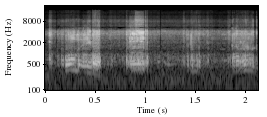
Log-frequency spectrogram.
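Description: Talk-radio speech from an FM broadcast played through the small speaker of a RunningSnail hand-crank emergency radio, thin and without bass, over a steady hiss of static.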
